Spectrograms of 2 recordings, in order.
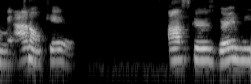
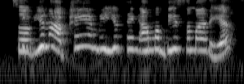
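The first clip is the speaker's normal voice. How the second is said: incredulous; 10 semitones higher, faster than usual. Real, not acted. Incredulous rhetorical question.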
